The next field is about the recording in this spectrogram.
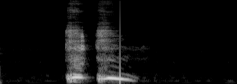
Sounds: Throat clearing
